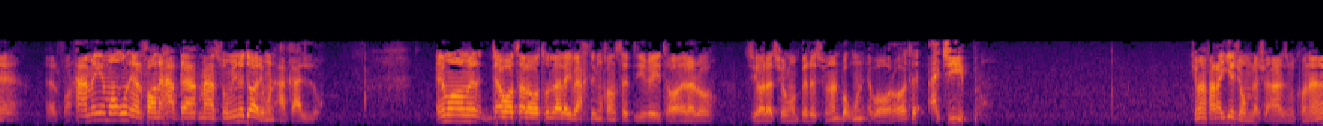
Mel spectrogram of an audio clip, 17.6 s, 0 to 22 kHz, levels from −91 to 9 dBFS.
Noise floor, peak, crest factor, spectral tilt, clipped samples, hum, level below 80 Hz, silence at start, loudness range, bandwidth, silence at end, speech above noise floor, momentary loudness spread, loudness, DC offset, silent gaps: -54 dBFS; -2 dBFS; 18 dB; -5 dB/octave; under 0.1%; none; -74 dBFS; 0 s; 6 LU; 6 kHz; 0 s; 35 dB; 11 LU; -18 LUFS; under 0.1%; none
